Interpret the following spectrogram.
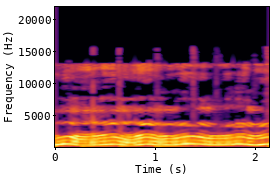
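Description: A person's high voice imitating a dog's whine, one long, wavering whimper that goes on for about two seconds. It voices a toy dog refusing to play fetch.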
